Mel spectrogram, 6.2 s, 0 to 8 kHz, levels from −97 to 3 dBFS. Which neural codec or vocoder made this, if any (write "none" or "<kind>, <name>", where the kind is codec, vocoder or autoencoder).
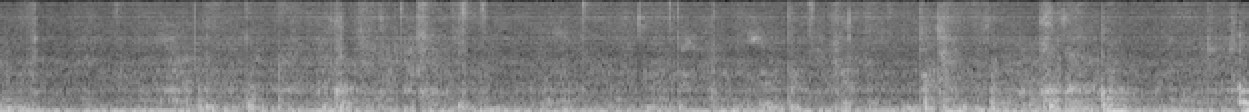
codec, SNAC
